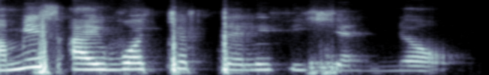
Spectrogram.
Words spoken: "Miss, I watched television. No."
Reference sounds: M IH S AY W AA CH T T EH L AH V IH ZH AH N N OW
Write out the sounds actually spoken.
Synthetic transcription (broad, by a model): M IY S AY W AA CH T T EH L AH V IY SH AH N N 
